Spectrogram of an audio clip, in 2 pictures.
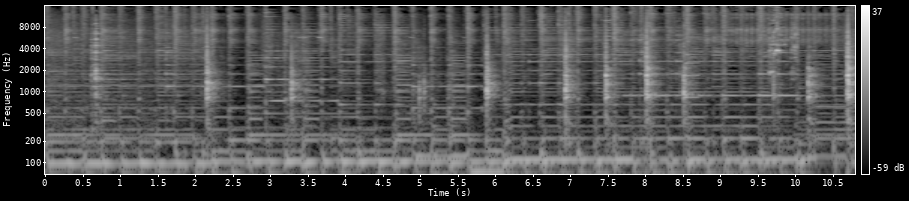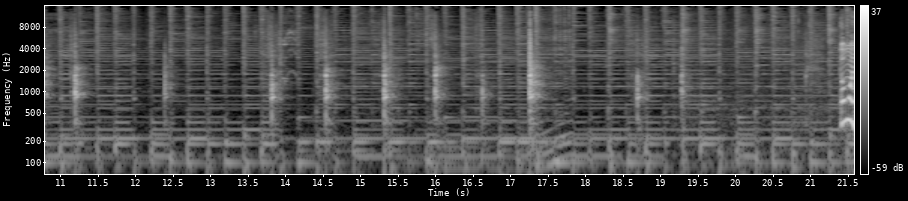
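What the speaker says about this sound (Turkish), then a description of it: "Üç adet kabuğu soyulmuş domatesi küçük küçük doğruyorum." Knife chopping three peeled tomatoes into small pieces on a board, a steady run of close, crisp taps that grows sharper and more spaced in the second half, over low background music.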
